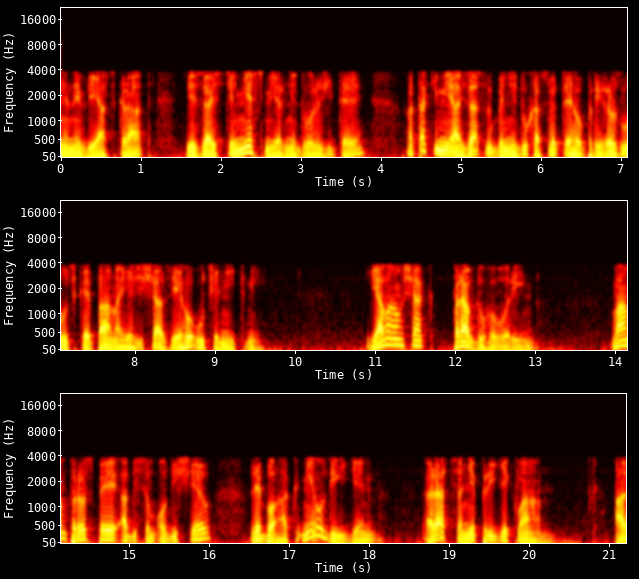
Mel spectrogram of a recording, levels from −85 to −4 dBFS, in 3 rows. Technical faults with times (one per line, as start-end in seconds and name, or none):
0.00-21.22 GSM full-rate codec
5.16-5.23 lost GSM frames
